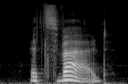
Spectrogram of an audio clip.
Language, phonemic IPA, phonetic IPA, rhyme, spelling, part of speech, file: Swedish, /ˈsvæːrd/, [ˈsv̥æːɖ], -æːɖ, svärd, noun, Sv-svärd.ogg
- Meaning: a sword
